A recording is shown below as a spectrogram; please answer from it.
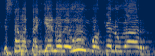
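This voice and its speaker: A man's voice: very high voice, flat delivery, moderate pace, gravelly, slight background noise. A man with a Latin American Spanish accent preaching an evangelistic sermon in a fervent, declamatory, exhorting manner.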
